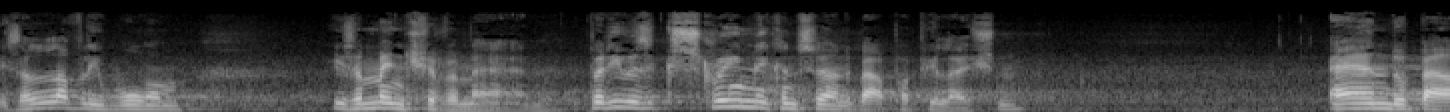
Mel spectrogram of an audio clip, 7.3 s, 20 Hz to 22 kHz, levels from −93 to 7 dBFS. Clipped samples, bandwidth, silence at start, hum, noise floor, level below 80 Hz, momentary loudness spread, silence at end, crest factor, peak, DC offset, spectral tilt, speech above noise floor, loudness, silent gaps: under 0.1%; 13.5 kHz; 0 s; none; -53 dBFS; -70 dBFS; 17 LU; 0 s; 20 dB; -4 dBFS; under 0.1%; -4 dB/octave; 30 dB; -24 LUFS; none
